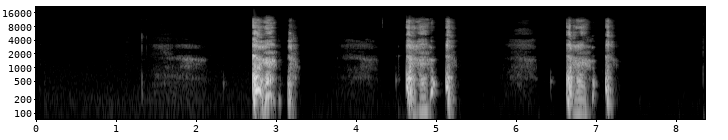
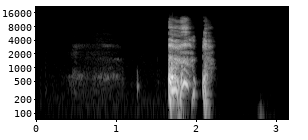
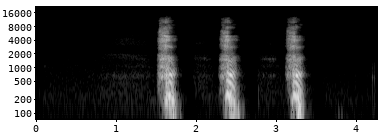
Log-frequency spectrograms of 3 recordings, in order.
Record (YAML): three_cough_length: 8.4 s
three_cough_amplitude: 31867
three_cough_signal_mean_std_ratio: 0.26
cough_length: 3.2 s
cough_amplitude: 32423
cough_signal_mean_std_ratio: 0.25
exhalation_length: 4.3 s
exhalation_amplitude: 31433
exhalation_signal_mean_std_ratio: 0.27
survey_phase: beta (2021-08-13 to 2022-03-07)
age: 45-64
gender: Female
wearing_mask: 'No'
symptom_none: true
smoker_status: Never smoked
respiratory_condition_asthma: false
respiratory_condition_other: false
recruitment_source: REACT
submission_delay: 2 days
covid_test_result: Negative
covid_test_method: RT-qPCR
